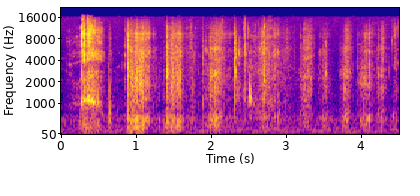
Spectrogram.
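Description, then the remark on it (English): Loud, crisp crunching of sweet-tasting crispy peanut snacks being chewed, with a sharp initial bite followed by a steady series of brittle crackling chews, no voices. “They're peanuts.”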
